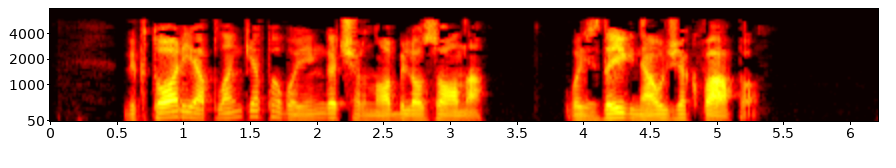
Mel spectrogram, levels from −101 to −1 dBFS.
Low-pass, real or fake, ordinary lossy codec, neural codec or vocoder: 7.2 kHz; real; MP3, 24 kbps; none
